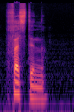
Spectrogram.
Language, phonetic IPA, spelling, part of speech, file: Polish, [ˈfɛstɨ̃n], festyn, noun, Pl-festyn.ogg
